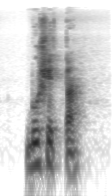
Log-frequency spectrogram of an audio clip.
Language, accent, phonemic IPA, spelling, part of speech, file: French, France, /bu.ʃe d(ə) pɛ̃/, bouchée de pain, noun, LL-Q150 (fra)-bouchée de pain.wav
- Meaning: very low price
